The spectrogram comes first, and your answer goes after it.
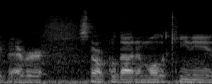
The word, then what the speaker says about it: Molokini: any of you have ever snorkel down in Molokini it's really really cool you have to actually take a boat out there but it's a really it's a small little crater and it's pronounced Molokini off to the side we'll just come up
